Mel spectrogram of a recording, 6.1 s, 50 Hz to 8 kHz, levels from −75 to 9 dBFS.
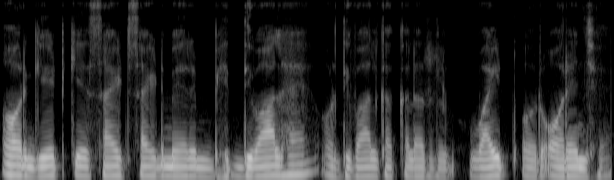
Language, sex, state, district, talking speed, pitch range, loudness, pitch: Hindi, male, Jharkhand, Deoghar, 175 wpm, 100-110 Hz, -20 LUFS, 105 Hz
